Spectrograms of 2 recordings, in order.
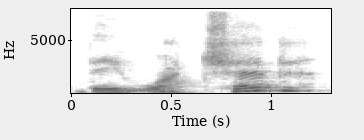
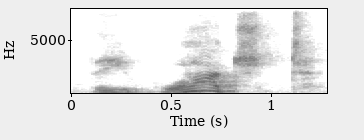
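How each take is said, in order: First: The ending is said as an extra syllable. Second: The ending is said without an extra syllable. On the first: The speaker calls it wrong. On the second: The speaker calls it right.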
